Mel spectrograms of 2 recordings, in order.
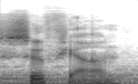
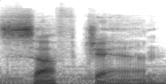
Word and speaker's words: Sufjan: I can't even say Sufjan. What do you mean? That was correct. Sufyan. Sufjan Stevens. That's not Suff Jan. You better not be saying Suff Jan.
